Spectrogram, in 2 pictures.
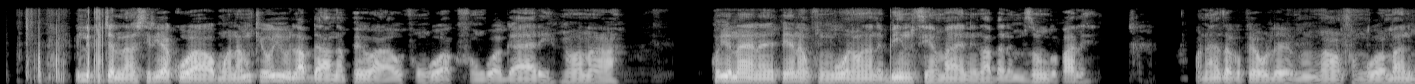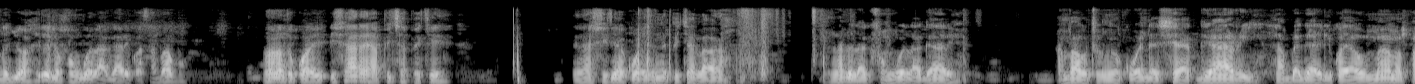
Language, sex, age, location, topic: Swahili, male, 18-24, Nakuru, finance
